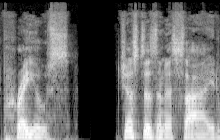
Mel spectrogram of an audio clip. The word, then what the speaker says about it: praus: praise, but it's pronounced praus. Just as an aside, when you see a Greek word that has a Y in it, very often the Y is actually pronounced more like our U sound.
